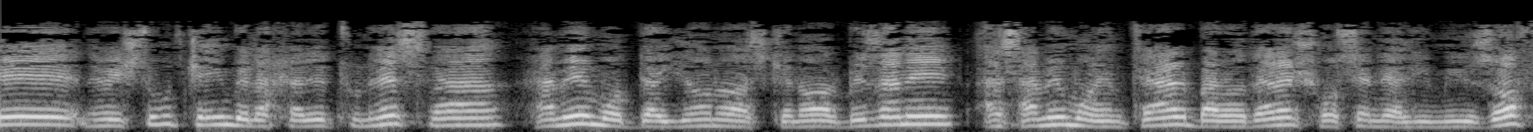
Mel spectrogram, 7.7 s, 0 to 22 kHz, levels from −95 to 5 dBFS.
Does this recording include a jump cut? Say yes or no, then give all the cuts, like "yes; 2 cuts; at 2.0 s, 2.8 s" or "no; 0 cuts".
yes; 1 cut; at 4.8 s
